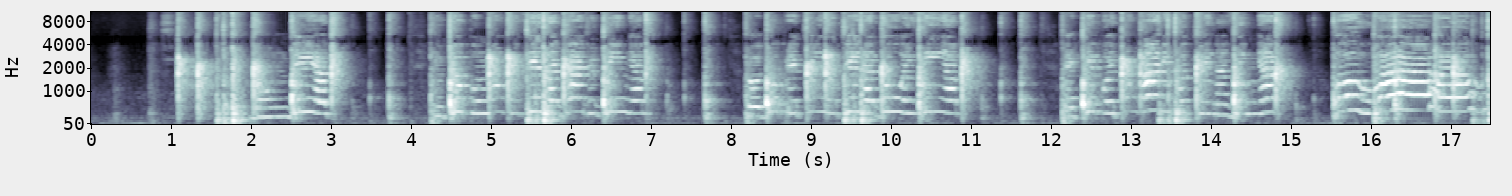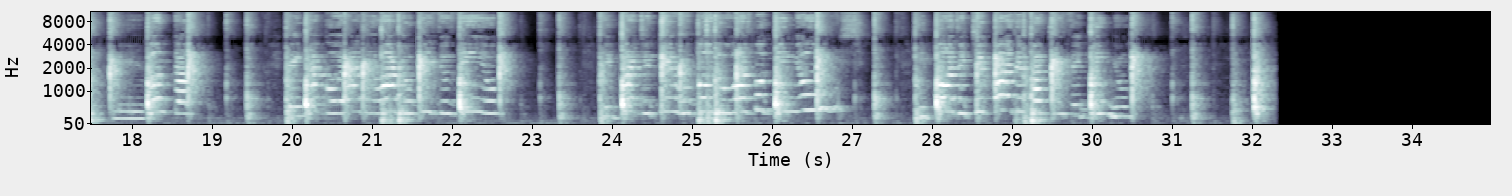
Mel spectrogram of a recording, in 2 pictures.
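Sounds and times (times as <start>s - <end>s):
sharp claps: 0.8s - 32.3s
person singing: 2.0s - 3.2s, 4.3s - 7.0s, 8.2s - 10.9s, 12.2s - 15.0s, 15.6s - 18.9s, 19.9s - 22.6s, 23.9s - 27.1s, 27.8s - 30.5s.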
